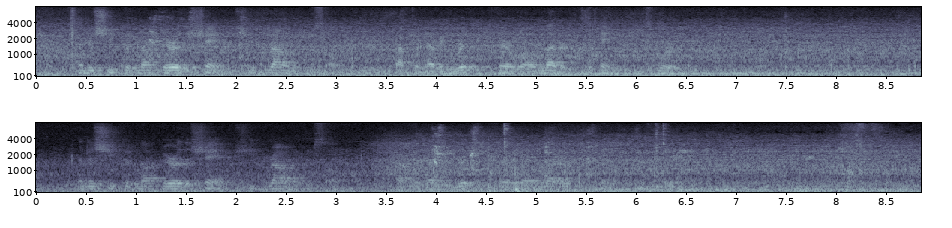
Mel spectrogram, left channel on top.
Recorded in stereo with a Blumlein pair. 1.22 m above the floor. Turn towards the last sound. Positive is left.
turn(degrees=25)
